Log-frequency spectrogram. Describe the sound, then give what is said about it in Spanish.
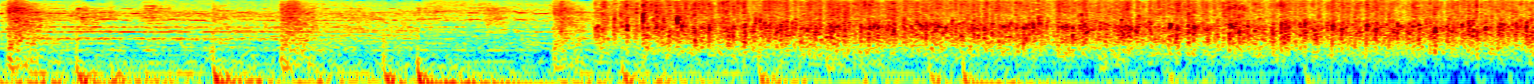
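A brief stretch of tonal music gives way to loud, sustained applause, a dense and steady wash of many hands clapping that continues to the end without letting up. “Gracias por los aplausos, no nos los merecemos, si al fin y al cabo, si somos dos personas normales y corrientes.”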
